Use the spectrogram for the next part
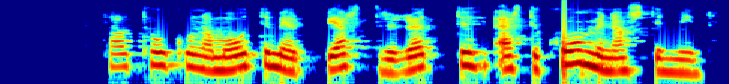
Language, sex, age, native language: Icelandic, female, 40-49, Icelandic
